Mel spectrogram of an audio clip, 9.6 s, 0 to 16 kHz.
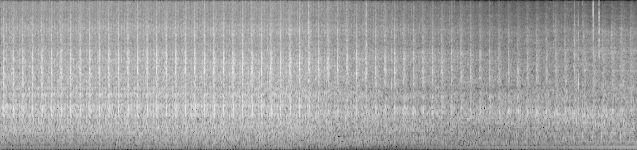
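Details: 1994 Dodge Ram, 5.9 Cummins diesel at start-up: fine at about 800 rpm idle, but revving toward 1500 rpm it runs rough, popping and stumbling, with white smoke and moisture (possibly fuel) from exhaust; settles into steadier idle.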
